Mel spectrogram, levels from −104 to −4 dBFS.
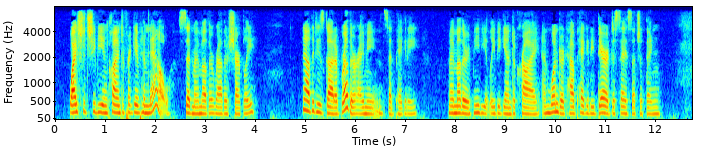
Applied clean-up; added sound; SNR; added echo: none; none; none; none.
